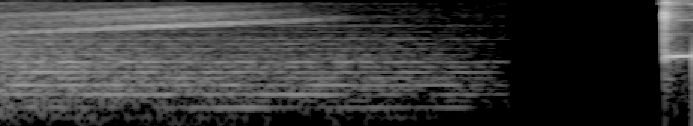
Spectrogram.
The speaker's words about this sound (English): Saturday morning, the doorbell rings, and like many Americans, I answer it.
